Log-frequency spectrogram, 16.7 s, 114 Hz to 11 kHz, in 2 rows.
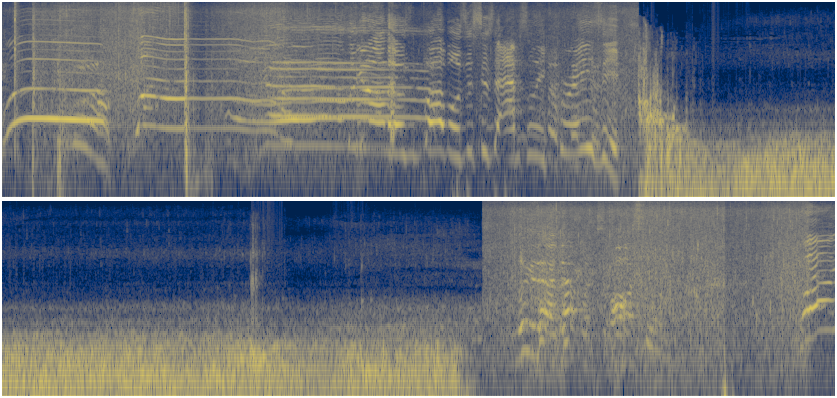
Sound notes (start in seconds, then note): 0.6 splashing; 6.3 gurgling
